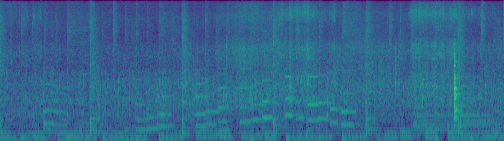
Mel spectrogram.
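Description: Chicken pieces frying in a pan, a close, steady sizzle with stirring scrapes and a sharp clank near the end, no talk over it.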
